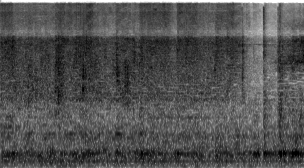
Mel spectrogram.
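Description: Tap water runs steadily into a kitchen sink while a knife is rinsed under it, a continuous close hiss and splash with a short disturbance near the end.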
